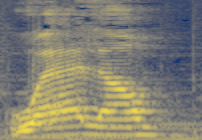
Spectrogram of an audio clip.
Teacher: Mat lazim kalimi musaqqal bersyaddah dan yes, dibaca secara idgham.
